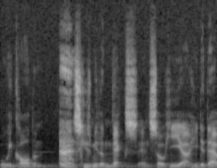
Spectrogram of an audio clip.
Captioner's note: clears throat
